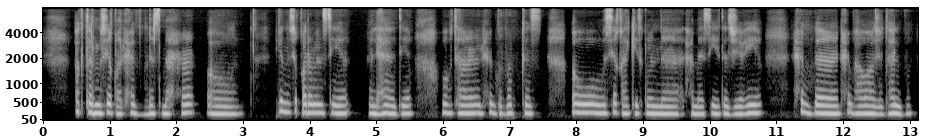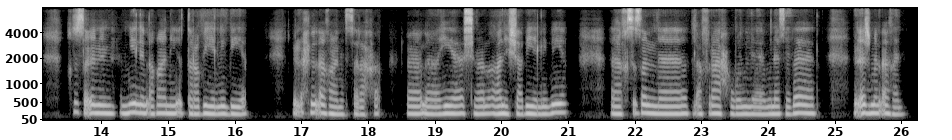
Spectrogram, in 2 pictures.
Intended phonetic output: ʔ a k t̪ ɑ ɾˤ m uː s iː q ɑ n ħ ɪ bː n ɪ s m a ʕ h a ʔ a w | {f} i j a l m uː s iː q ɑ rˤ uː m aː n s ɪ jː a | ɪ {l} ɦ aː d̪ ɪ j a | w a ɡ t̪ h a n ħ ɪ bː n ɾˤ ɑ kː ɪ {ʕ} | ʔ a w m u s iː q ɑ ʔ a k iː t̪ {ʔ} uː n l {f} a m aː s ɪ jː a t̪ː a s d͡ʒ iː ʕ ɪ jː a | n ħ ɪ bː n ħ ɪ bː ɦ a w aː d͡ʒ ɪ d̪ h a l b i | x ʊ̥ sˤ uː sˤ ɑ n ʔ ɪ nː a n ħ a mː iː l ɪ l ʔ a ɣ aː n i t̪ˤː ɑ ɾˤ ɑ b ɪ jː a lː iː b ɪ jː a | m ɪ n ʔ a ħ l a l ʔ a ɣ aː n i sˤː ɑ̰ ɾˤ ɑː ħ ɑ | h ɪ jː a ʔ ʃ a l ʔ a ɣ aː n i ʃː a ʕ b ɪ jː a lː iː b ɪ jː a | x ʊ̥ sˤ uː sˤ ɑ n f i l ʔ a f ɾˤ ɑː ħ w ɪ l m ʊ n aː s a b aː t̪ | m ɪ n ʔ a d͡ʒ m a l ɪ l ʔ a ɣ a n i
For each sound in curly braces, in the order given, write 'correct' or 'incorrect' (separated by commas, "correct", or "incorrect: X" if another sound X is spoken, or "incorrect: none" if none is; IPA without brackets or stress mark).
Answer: incorrect: h, correct, incorrect: z, incorrect: k, incorrect: ħ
